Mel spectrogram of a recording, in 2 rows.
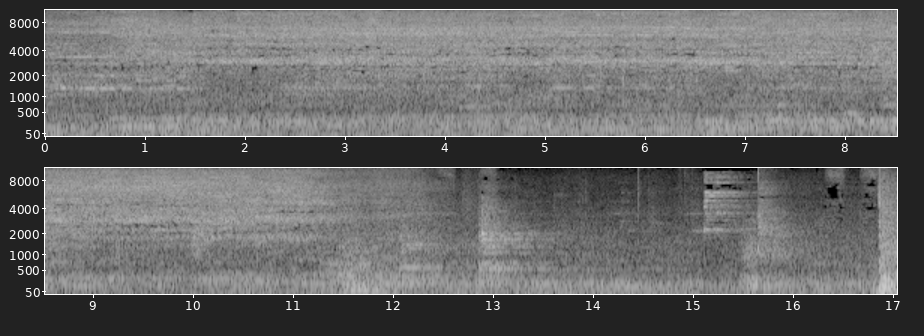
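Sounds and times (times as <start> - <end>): machine hiss: 0.0 - 12.7.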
